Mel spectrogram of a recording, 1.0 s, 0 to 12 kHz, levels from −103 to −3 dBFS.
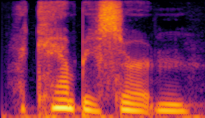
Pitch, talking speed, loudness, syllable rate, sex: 155 Hz, 235 wpm, -19 LUFS, 6.3 syllables/s, female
